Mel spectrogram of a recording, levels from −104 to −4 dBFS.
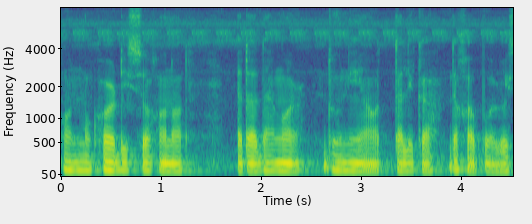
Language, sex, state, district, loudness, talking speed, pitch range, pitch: Assamese, male, Assam, Sonitpur, -19 LUFS, 120 wpm, 90-95 Hz, 90 Hz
